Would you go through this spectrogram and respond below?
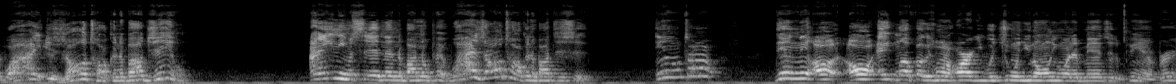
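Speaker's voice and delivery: fed-up rant about friends talking about jail; exasperated rant. Acted. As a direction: get fed up and let it climb. Rant about arguing over jail.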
